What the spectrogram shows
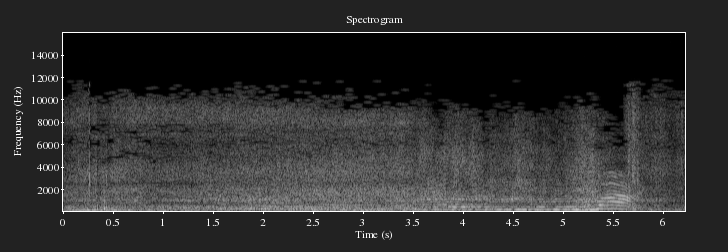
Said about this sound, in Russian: Это запуск дрона пятилетней давности.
